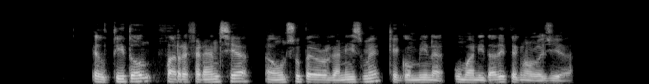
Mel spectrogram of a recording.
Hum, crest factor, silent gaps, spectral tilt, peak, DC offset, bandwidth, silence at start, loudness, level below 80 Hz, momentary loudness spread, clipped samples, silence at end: none; 18 dB; 2.54-2.64 s, 3.84-3.88 s, 4.47-4.54 s; -5.5 dB/octave; -2 dBFS; under 0.1%; 7.8 kHz; 0.9 s; -18 LUFS; -58 dBFS; 4 LU; under 0.1%; 0.75 s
